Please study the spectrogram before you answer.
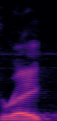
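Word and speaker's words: Reaugh: R-E-A-U-G-H is pronounced Ray.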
